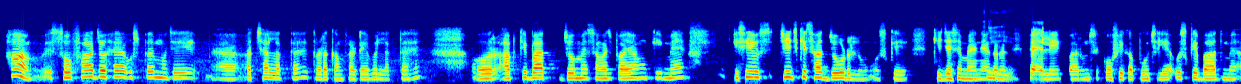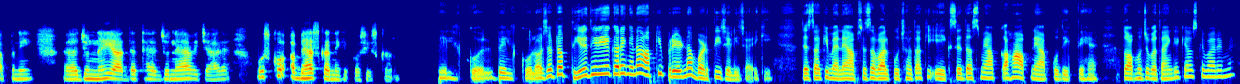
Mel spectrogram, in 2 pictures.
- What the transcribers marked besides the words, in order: mechanical hum; in English: "कम्फर्टेबल"; static; tapping
- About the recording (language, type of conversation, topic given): Hindi, advice, आप नए विचारों को रोज़ाना के अभ्यास में बदलने में किन अड़चनों का सामना कर रहे हैं?
- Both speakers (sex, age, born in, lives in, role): female, 20-24, India, India, advisor; male, 40-44, India, India, user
